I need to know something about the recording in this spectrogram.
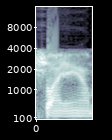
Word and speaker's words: Shyam: have they sham Sunder I've learned to say his name I think a little bit better than I did in the video um looks like shyam or something was sham I think the way he says it sham Sunder and he's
